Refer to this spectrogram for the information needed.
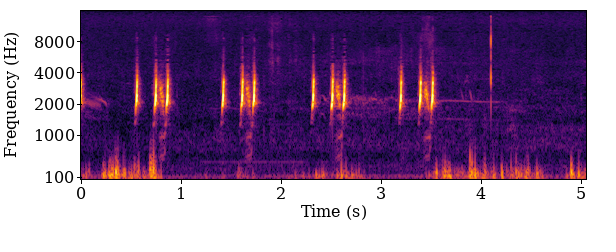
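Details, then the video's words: Morning recording of a common quail giving clipped triple-note calls, spaced roughly one second apart, over a low, steady background hum and scattered low thumps. "Aj suba Batair Ki Awaz ki Recoding| Khali Batair ki Batair ki Awaz| Quail sounds|lCommon Quail 2020|"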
